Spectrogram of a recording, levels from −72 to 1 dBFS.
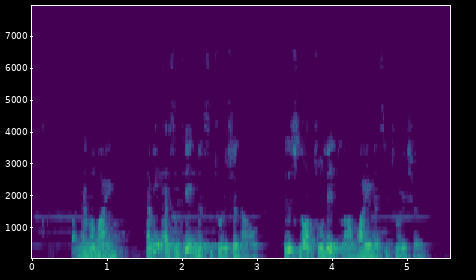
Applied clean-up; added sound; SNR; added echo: classical method WPE with log-MMSE.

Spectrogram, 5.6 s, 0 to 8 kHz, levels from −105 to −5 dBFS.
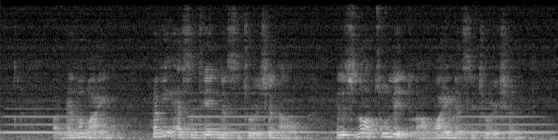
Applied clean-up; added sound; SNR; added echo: none; Wind instrument, woodwind instrument; 9 dB; reverberation time 1.3 s.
